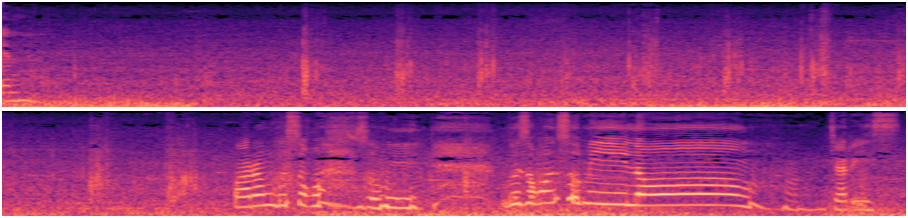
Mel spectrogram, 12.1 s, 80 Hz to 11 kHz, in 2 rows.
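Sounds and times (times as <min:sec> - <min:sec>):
low steady rumble: 0:00.0 - 0:12.0
footsteps on sand: 0:01.3 - 0:09.4.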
